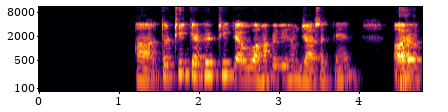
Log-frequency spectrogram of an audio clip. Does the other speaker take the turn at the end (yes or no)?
no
